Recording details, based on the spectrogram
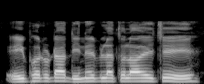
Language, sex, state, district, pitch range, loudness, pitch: Bengali, male, West Bengal, Alipurduar, 140-150 Hz, -14 LUFS, 145 Hz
